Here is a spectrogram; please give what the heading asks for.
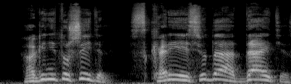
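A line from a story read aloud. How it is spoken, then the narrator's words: Full-throated shout. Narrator (Russian): закричал Евграф во всю глотку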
